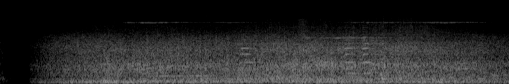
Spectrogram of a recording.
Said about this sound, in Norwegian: Biler og scootere i sentrum av Roma. Antallet kjøretøy er langt lavere enn normalt, selv for en dag mellom jul og nyttår.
